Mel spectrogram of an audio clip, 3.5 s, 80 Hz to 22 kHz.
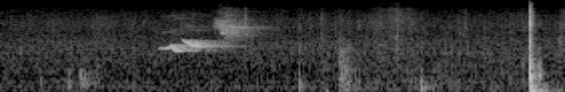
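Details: Siberian thrush singing in Tohoku, Japan, on 21 July 2020. A single short phrase: a brief whistled note followed at once by a high, hissing sibilant tail. Scattered soft knocks and a sharp click follow.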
